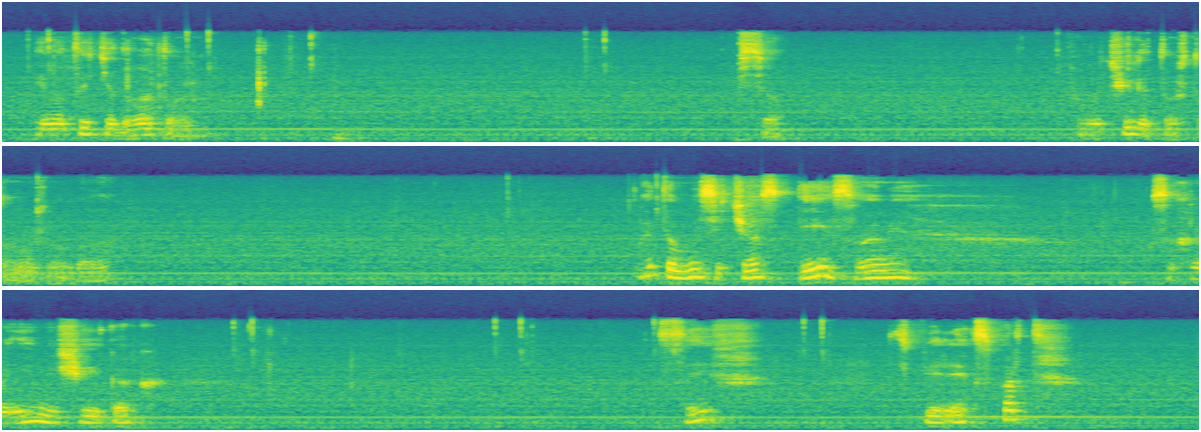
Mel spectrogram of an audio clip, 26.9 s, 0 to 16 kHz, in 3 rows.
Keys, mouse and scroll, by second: 0.2 click, 1.4 shift+click, 2.1-7.9 right drag, 7.9-9.4 middle drag, 9.4-10.3 scroll down 3, 10.3 scroll up 2, 12.8-15.8 middle drag, 15.9-16.5 scroll up 1, 16.5-17.6 scroll up 1, 19.7-26.9 drag.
